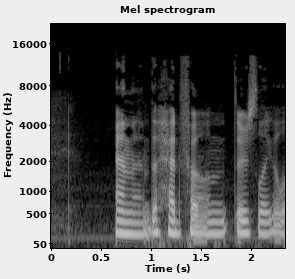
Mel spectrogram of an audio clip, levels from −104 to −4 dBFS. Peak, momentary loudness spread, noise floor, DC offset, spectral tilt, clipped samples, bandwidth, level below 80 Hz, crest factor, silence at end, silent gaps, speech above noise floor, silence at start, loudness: -18 dBFS; 3 LU; -65 dBFS; under 0.1%; -6 dB/octave; under 0.1%; 13 kHz; -68 dBFS; 18 dB; 0 s; none; 30 dB; 0.65 s; -36 LUFS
